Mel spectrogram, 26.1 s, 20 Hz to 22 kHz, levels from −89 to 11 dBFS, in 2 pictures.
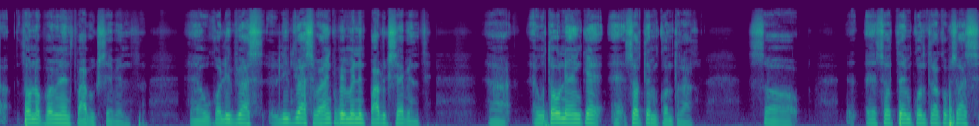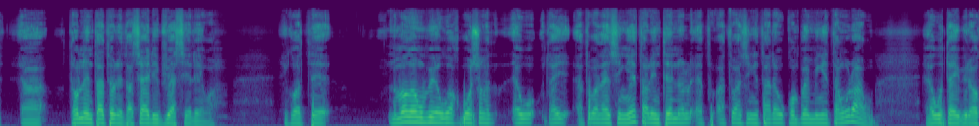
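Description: A block of digital silence at 20.73 s cuts the speech out for about 5 ms, which fits a 256-sample buffer left empty. With no fade in or out, the abrupt edges merge into a tick or dip rather than an audible hole.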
